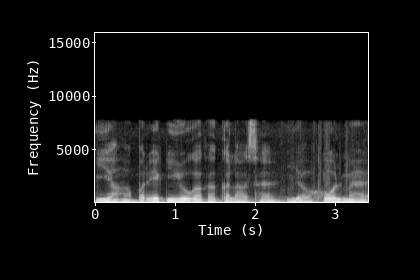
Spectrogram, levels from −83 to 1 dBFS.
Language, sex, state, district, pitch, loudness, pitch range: Hindi, male, Bihar, Bhagalpur, 135 Hz, -14 LUFS, 130-145 Hz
